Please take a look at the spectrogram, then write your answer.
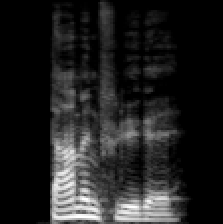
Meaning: queenside
- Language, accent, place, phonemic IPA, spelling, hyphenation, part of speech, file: German, Germany, Berlin, /ˈdaːmənˌflyːɡl̩/, Damenflügel, Da‧men‧flü‧gel, noun, De-Damenflügel.ogg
